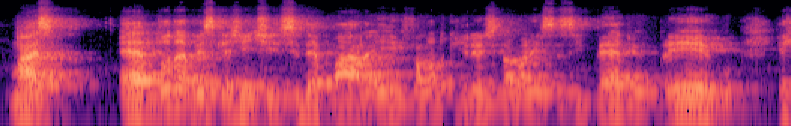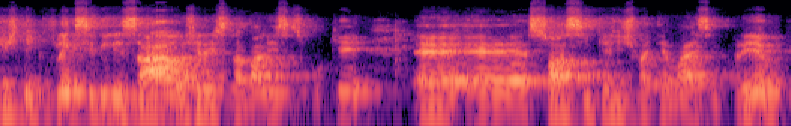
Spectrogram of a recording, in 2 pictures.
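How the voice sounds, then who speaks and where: This recorded online university lecture features a man with a Brazilian Portuguese accent speaking fairly quickly in a mid-range voice with fairly even intonation. He explains, raises rhetorical questions and answers them, and uses tag questions often. The recording is echoey, dull and lo-fi.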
